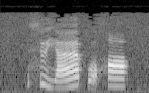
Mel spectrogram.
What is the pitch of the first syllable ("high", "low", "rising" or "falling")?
falling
